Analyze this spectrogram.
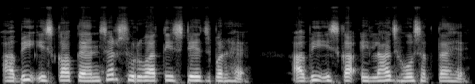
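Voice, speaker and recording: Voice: medium pitch, fairly even intonation, a little slow, darkish tone, no room sound, studio quality, lightly acted. A voice actor playing a male owl doctor in a cartoon, grave and lecturing. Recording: dull lo-fi voice track.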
